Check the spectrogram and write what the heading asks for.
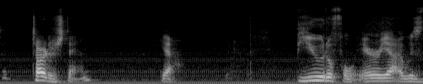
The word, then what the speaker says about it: Tatarstan: How you pronounce it? Tatarstan.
